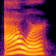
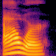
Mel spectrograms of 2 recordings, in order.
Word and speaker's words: hour: H H sound but in the word hour the H is silent so we say an hour we say a non-governmental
